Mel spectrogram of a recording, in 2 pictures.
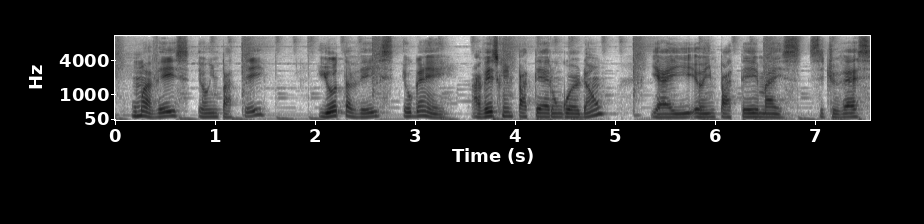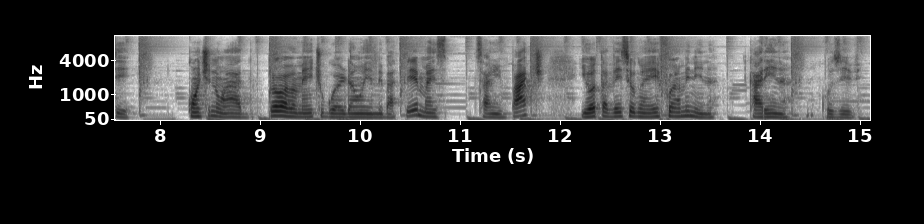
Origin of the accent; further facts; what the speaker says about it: Francisco Morato, São Paulo, Brazil; Francisco Morata, minha cidade, praticamente minha cidade natal, eu nasci, morei 11 anos na, na Consolação e depois eu fui para Morato sem escala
